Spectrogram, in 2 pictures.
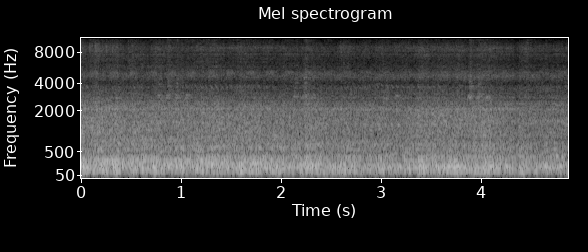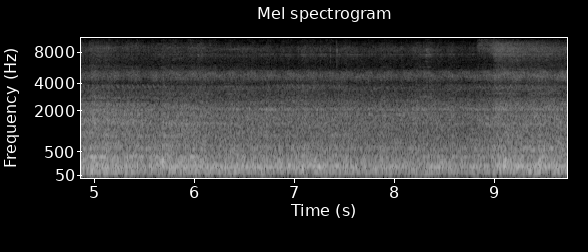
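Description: Passenger train coaches rolling along the track: a steady rumble of wheels on rails that slowly fades as the train pulls away.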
